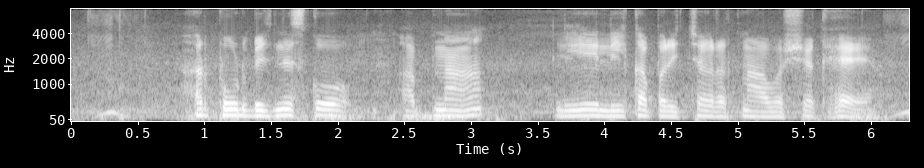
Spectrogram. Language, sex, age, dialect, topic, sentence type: Hindi, male, 25-30, Kanauji Braj Bhasha, banking, statement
